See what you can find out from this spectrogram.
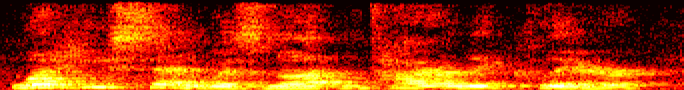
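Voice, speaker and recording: A woman's voice: mid-range voice, lively intonation, measured pace, close to an everyday voice. A woman performs an old queen of fallen Troy, a stoic, grieving mother in a Greek tragedy. The delivery is formal and declamatory, heavy with lament. It comes from a very reverberant hall, picked up at a distance with faint noise behind. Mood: anguished. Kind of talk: staged reading of Greek tragedy. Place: church, staged reading.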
